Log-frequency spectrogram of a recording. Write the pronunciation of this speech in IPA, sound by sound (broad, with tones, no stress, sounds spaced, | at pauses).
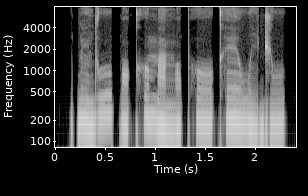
ɓ ĩ˨ d uː˦ p ɔ˨ kʰ ʊ˦ m a˨ ŋ ɔ˨ pʰ oː˦ kʰ eː˦ w i˨ d͡ʒ u˦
